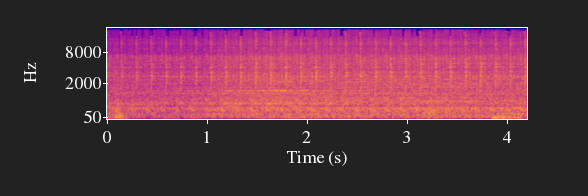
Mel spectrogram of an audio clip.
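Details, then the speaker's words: 2020 GAZelle Business with UMZ-4216 Evotech 2.7 aluminium-block engine, only 823 km: one hydraulic lifter taps crisply and evenly about three times a second, at idle and at higher revs. "проблема стук стук гидрокомпенсаторов короче давайте запустим послушаем какой-то один гидрик постукивает как на холостых так и на оборотах"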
